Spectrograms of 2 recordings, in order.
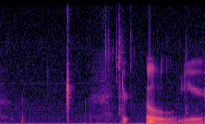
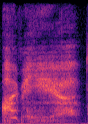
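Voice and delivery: whispering; 3 dB louder than usual. Real, not acted. Whispering excitedly after sneaking.

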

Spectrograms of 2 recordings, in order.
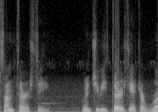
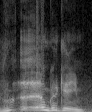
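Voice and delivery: mock zombie bawl; 8 semitones higher, 4 dB louder than usual. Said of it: "He was just bawling".

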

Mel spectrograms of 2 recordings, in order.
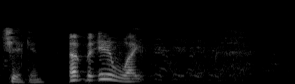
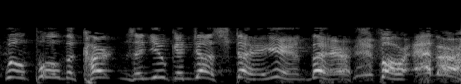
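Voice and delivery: high, loud, slow crying reply; tearful shout; 7 semitones higher, 6 dB louder, slower than usual. Retold or imitated. Preacher telling his sister to stay in the water, tearful shout. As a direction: shout it through tears.

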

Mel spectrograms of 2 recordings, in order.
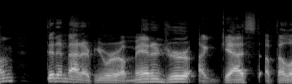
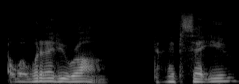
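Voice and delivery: soft, higher-pitched questioning; mild, softened confrontation; nicer-sounding bartender; 4 semitones higher, 8 dB quieter than usual. Retold or imitated. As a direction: lightly imitate her polite challenge. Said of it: "I'm making her out to be a, a, a nicer person".

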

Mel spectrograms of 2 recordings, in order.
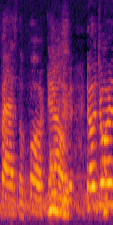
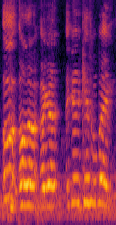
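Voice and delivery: high, quick mock excitement, louder; mock excited; 9 semitones higher, 3 dB louder, faster than usual. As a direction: blurt it out in a high rush before the kiss. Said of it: "I'll be like".

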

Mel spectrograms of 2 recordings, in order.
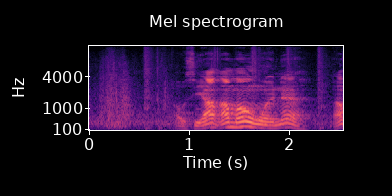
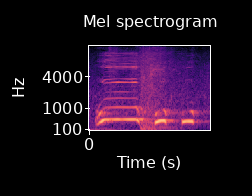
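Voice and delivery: high excited hooting; 5 dB louder, slower than usual. Real, not acted. Celebrating winning hits.

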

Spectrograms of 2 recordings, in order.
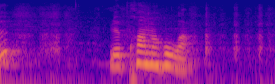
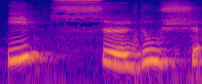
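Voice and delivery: "Il se douche" very slow, word by word; slow dictation; 2 semitones higher, much slower than usual. Shown as a demonstration. Teacher fills in the rhyme with pupils, very slow dictation of "Il se douche". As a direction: stretch each word of "Il se douche" for writing.

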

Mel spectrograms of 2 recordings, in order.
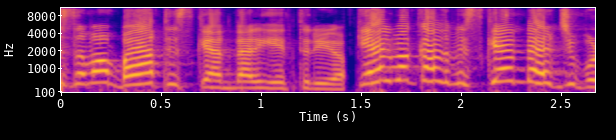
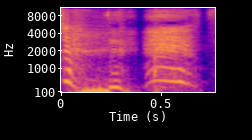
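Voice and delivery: high nervous-excited giggle; 4 semitones higher, 3 dB quieter than usual. Real, not acted. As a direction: laugh while making an escape. Laughs while fleeing. (kaçarken kıkırdama)

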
